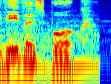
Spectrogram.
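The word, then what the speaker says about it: Wewelsburg: So how do you pronounce it in German? Die Waveburg.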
